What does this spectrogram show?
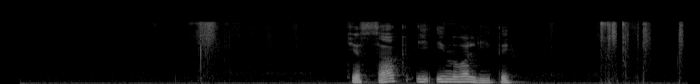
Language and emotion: Russian, neutral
